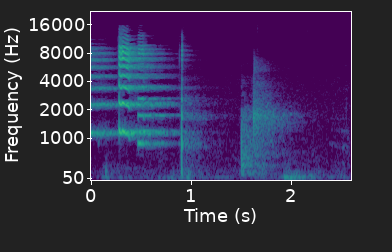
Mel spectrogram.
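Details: A Bichon Frise back home after a visit to the groomer gives a short, high squeaky whine, then a sharp click and a second brief, breathier whimper in a quiet room.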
